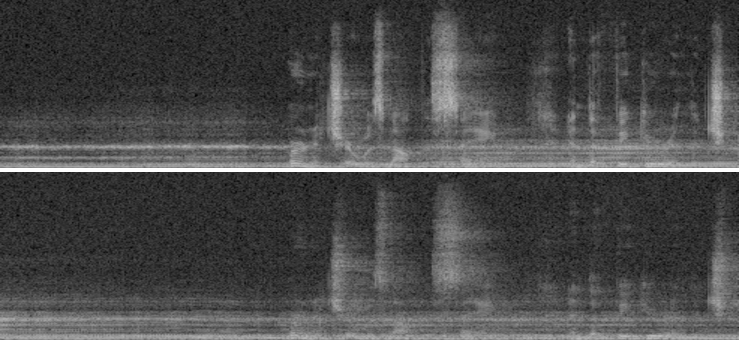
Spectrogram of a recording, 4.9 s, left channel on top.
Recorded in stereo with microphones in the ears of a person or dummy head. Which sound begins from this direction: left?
A man speaking, at 1.9 s.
